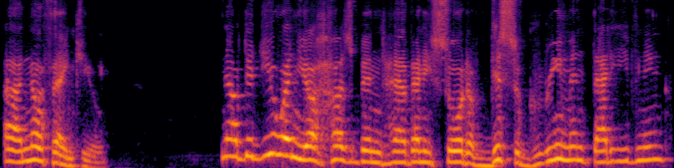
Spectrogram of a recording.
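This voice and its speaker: A man reading the part of a patient police detective in a comic scene, speaking haltingly with many hesitations. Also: sits high, very animated, dark tone, highs cut off, heavily acted. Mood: probing. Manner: halting, full of "uh" fillers. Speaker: reader in an amateur readers theater performance. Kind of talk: comic readers theater scene read over a video call. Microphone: home video call mic.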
